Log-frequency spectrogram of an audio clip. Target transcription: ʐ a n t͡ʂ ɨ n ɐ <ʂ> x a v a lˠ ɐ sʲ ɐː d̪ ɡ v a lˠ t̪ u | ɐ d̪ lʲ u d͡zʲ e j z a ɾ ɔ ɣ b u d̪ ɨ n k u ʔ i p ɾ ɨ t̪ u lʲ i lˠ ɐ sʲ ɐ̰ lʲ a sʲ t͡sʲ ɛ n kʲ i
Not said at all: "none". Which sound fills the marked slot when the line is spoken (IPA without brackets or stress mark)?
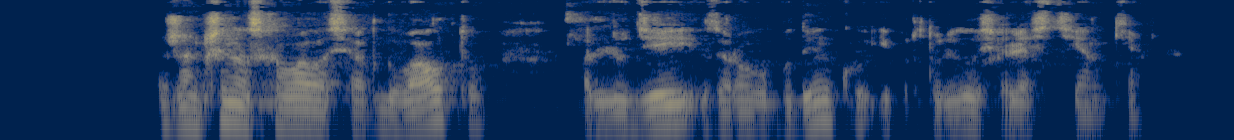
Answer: s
